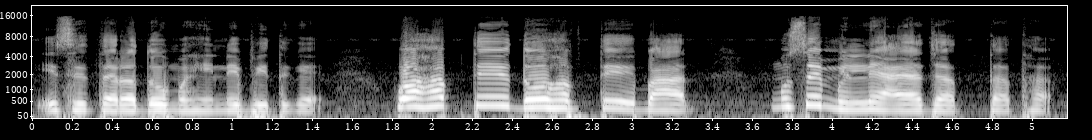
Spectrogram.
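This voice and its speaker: A woman's voice: medium pitch, animated, moderate pace, smooth, no room sound. A woman reading a scripted, first-person emotional story as its narrator.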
